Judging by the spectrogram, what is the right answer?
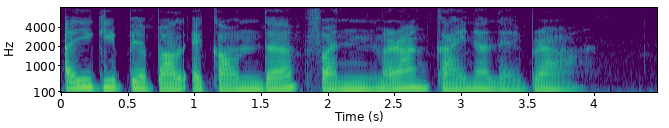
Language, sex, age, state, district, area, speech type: Manipuri, female, 18-30, Manipur, Tengnoupal, rural, read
